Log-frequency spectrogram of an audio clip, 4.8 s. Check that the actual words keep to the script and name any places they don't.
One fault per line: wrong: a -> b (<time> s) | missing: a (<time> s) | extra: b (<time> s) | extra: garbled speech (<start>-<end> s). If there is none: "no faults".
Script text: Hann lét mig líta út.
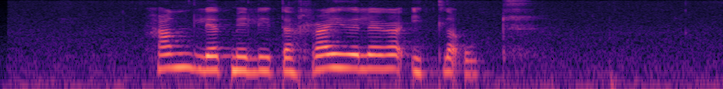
extra: hræðilega illa (2.0 s)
